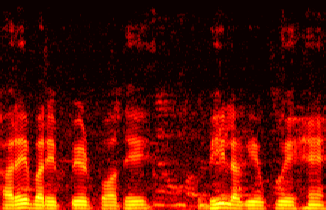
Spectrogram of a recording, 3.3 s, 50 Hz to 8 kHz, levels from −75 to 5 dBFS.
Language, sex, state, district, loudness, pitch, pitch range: Hindi, male, Haryana, Charkhi Dadri, -16 LUFS, 130 Hz, 125-135 Hz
